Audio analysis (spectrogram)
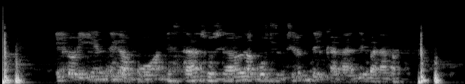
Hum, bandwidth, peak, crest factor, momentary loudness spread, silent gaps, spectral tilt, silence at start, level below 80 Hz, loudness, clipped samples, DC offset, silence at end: none; 7.2 kHz; -2 dBFS; 20 dB; 13 LU; none; -8.5 dB/octave; 0 s; -42 dBFS; -25 LUFS; under 0.1%; under 0.1%; 0.2 s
